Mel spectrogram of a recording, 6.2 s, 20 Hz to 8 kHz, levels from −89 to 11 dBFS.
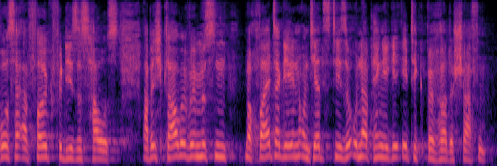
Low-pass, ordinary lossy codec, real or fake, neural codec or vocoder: none; none; fake; codec, 16 kHz, 16 kbps, FreqCodec, smaller model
